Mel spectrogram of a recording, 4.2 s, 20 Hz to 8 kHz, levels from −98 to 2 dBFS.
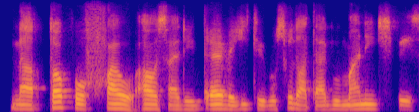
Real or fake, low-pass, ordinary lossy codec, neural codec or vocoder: fake; 7.2 kHz; Opus, 24 kbps; codec, 16 kHz, 1 kbps, X-Codec, HuBERT features, trained on general audio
